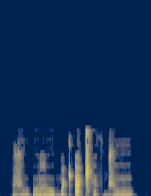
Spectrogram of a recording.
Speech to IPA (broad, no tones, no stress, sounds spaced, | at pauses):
ʒ ṳ ʔ o̤ l o̤ b ʌ ʈ ʔ a ǁʰ ɛ̤ θ d͡ʒ u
